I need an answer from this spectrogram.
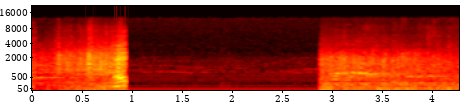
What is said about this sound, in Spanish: Un aplauso.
